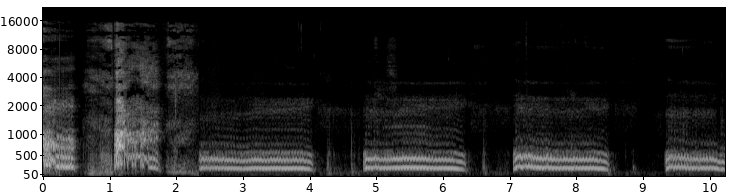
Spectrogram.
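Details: {'caption': 'Sock-fitting provokes toy poodle Minato into steady, drawn-out growls lasting one to two seconds each, repeated four times with silent breaths between, after an opening burst of rustling and handling noise.'}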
